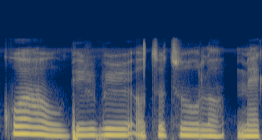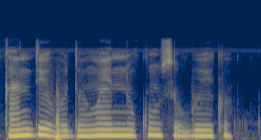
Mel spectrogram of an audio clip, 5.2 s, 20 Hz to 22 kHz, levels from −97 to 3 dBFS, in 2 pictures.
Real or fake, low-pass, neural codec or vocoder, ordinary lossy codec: real; 7.2 kHz; none; none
